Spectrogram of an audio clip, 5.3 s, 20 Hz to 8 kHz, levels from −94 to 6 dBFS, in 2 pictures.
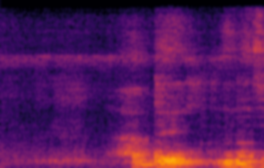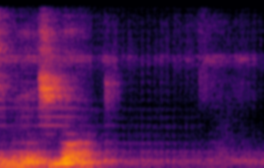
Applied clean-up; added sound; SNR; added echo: neural separator model SepFormer DNS4.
